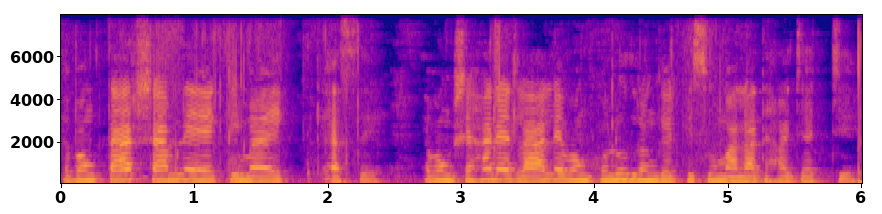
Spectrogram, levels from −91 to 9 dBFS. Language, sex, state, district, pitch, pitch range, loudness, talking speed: Bengali, female, Assam, Hailakandi, 225 Hz, 210-235 Hz, -17 LUFS, 160 wpm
